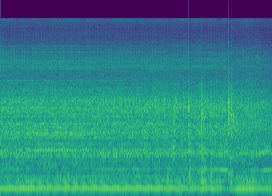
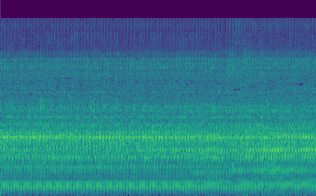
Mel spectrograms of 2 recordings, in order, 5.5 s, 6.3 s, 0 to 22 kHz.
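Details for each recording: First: Komatsu PC-20 excavator 3D84 diesel after injector repair and replacement, with an electric fuel pump and a fuel filter added: a steady, even idle with a smooth, low drone and no knocks, misses or surging; runs cleanly. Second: Komatsu PC-20 excavator, 3D84 diesel, with low power, black smoke and hard starting: rough, uneven idle with irregular knocking and a wavering beat; injectors not spraying properly.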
